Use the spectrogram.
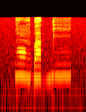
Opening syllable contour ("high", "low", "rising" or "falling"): low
